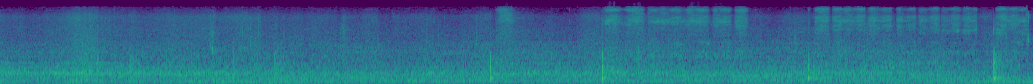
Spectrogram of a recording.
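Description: Marker or chalk scratching continuously across a classroom board as a teacher writes an example, with faint rubbing strokes and occasional sharp taps, under a steady background hiss.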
